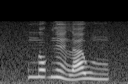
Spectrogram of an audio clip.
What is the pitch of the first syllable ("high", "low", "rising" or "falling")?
high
